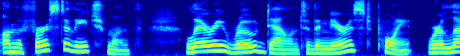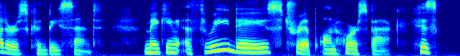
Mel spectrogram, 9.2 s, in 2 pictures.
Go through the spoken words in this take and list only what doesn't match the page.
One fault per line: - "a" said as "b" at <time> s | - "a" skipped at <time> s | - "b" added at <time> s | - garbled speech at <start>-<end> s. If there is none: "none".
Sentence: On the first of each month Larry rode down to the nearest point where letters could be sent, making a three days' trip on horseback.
- "His" added at 8.7 s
